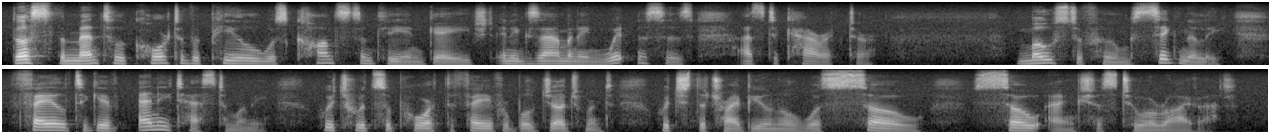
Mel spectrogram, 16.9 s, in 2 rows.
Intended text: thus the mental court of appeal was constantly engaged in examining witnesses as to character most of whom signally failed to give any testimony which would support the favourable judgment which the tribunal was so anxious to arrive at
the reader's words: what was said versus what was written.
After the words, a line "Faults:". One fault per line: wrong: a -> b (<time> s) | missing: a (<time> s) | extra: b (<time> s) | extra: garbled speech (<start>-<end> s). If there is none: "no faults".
thus the mental court of appeal was constantly engaged in examining witnesses as to character most of whom signally failed to give any testimony which would support the favourable judgment which the tribunal was so so anxious to arrive at
Faults:
extra: so (14.9 s)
